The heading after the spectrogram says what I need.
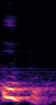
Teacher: जब हम उप कहते हैं तो हमारे होठ बंद हो जाते हैं, इनका उच्चारण स्थान ओष्ठ है।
